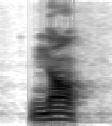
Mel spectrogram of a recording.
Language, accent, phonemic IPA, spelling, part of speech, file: French, France, /nɑ̃/, nan, adverb, LL-Q150 (fra)-nan.wav
- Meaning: Informal form of non ; nah, nope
